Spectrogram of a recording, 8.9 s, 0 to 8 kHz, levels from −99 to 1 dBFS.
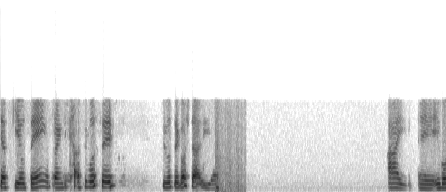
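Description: Bluetooth CVSD headset codec, throughout the 9-second speech: the sound has passed through the narrowband headset codec, which fits a 64 kbps link sending one bit per sample to say whether the waveform steps up or down, with an adapting step size. Nothing above 4 kHz survives, so the speech is dull and boxy. Where loud, bright sounds rise faster than the step can follow, they distort; s sounds come out scratchy, and a granular hiss sits beneath the speech throughout.

Echo leak, at 1.23–1.45 s, 1.64–1.76 s and 2.27–2.53 s: a faint repeat of the speech trails it by 485 ms in three short scraps. The first is the most noticeable at roughly 20 dB below the speech, and the other two are much quieter, around 30 to 35 dB down. The likely cause is a far end playing the call over a loudspeaker, where the echo canceller failed to remove everything its microphone caught and sent those fragments back.

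Bit errors on a Bluetooth voice link, from 4.30 to 4.92 s: for about 0.6 s a rushing, crackly noise spreads over the speech. Bits on the headset link were flipped at a rate of around 7 percent. Because each bit only nudges the waveform by one small step and the codec soon recovers, there are no sharp clicks, just a dense crackle that fades once the errors stop.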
